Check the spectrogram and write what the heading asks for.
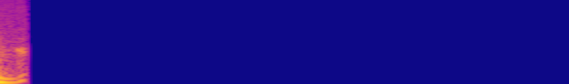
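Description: Digital silence: the sound track is blank.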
